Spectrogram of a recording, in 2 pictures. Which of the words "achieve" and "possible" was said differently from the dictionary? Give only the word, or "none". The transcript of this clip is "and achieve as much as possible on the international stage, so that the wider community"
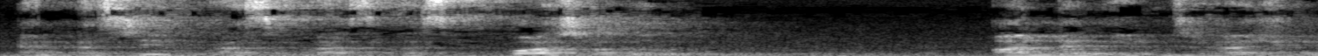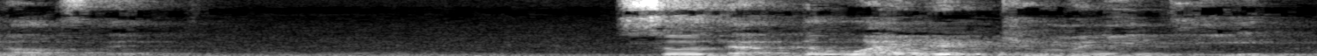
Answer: achieve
